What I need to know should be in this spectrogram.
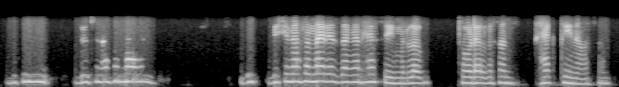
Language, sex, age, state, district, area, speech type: Kashmiri, female, 18-30, Jammu and Kashmir, Anantnag, rural, conversation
